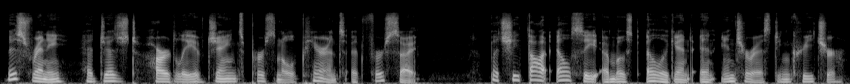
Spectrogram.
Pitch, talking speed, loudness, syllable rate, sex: 135 Hz, 155 wpm, -22 LUFS, 5.5 syllables/s, female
